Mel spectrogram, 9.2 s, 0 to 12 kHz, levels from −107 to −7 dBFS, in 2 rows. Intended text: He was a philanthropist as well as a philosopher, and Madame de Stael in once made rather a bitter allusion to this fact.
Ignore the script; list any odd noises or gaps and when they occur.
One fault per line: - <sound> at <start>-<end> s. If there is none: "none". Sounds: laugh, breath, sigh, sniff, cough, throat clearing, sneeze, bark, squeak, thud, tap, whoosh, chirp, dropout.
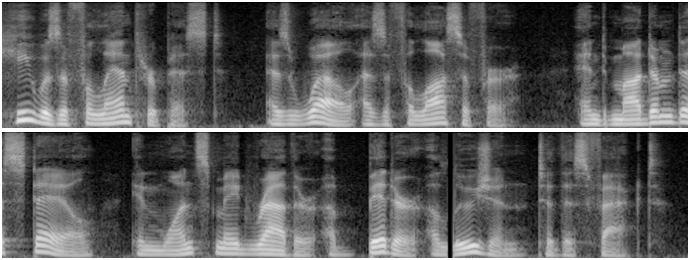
- dropout at 7.5-7.6 s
